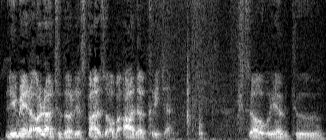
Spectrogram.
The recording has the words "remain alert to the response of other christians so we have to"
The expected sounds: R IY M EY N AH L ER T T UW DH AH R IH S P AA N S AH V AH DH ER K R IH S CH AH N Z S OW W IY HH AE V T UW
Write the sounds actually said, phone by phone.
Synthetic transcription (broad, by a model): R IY M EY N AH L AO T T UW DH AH R IH S P AA N S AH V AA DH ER K R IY CH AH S S OW W IY HH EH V T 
